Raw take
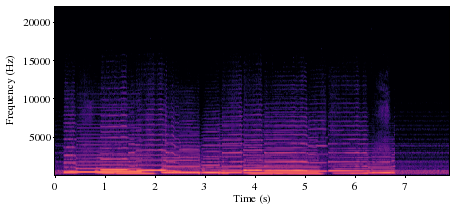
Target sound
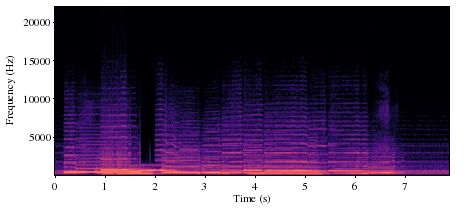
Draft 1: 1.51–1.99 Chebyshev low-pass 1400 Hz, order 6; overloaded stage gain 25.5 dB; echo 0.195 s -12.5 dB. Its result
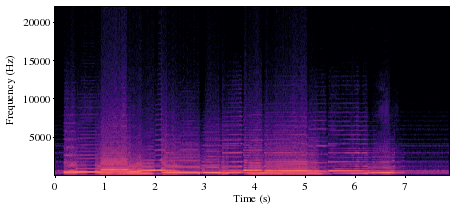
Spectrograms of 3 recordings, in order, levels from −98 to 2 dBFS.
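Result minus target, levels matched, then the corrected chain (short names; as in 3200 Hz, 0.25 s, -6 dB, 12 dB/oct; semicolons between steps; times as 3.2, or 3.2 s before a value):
overloaded stage: distortion +21 dB
1.51–1.99 Chebyshev low-pass 1400 Hz, order 6; overloaded stage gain 17 dB; echo 0.195 s -12.5 dB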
